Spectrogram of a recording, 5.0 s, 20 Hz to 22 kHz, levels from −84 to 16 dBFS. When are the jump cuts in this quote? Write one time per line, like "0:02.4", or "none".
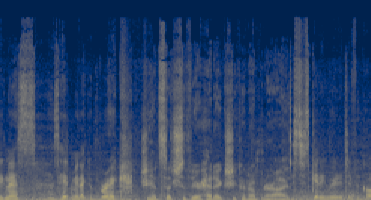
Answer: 0:01.7
0:03.9

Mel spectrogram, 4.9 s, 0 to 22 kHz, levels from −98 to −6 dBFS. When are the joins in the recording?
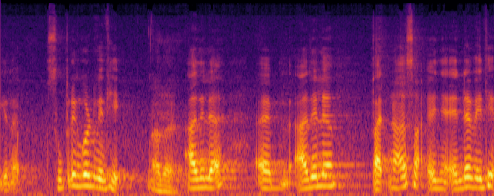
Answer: none

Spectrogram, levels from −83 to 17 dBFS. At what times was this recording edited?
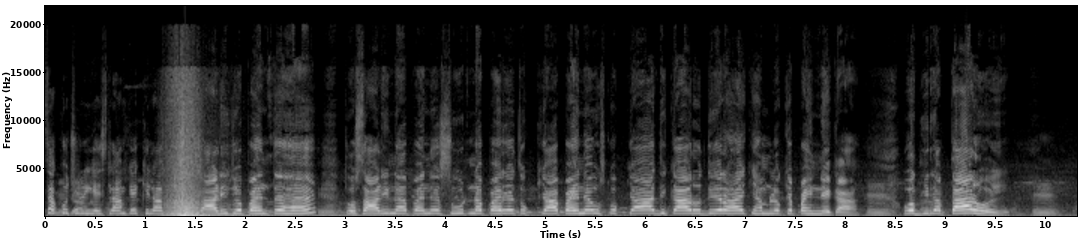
0:01.5

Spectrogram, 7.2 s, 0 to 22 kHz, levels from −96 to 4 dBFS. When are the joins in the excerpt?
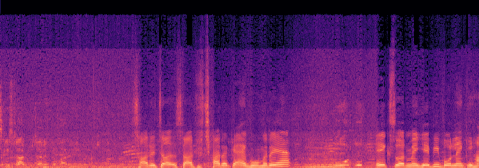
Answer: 0:05.5

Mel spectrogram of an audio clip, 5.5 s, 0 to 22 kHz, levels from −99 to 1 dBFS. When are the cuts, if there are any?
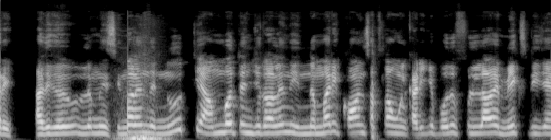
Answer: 0:01.3

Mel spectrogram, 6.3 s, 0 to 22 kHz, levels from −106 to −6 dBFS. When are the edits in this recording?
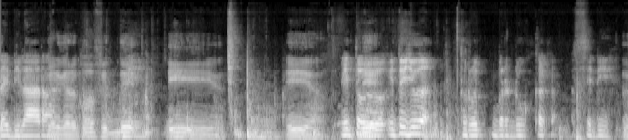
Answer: none

